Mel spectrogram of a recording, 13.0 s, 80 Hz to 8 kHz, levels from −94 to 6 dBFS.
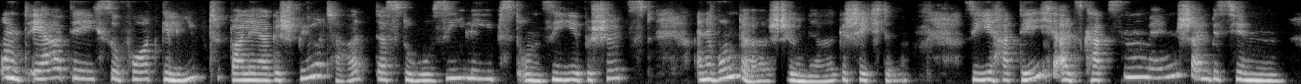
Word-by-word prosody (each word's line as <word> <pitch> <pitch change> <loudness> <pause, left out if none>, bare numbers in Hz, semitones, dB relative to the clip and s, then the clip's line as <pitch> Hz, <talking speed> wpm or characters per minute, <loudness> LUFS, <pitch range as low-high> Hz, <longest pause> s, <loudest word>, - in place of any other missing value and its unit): Und 295 -6 +3
er 275 +1 +2
hat 315 0 -6
dich 275 -3 -3
sofort 260 0 -3
geliebt, 300 +8 +1
weil 230 -1 +3
er 225 -1 +2
gespürt 290 - -1
hat, 220 +7 -7
dass 245 -1 -1
du 215 -2 0
sie 295 +9 +1
liebst 275 -2 -3
und 220 -2 +1
sie 235 +1 +2
beschützt. 295 - -1 0.4
Eine 245 0 +3
wunderschöne 200 - +1
Geschichte. 220 -2 -2 0.5
Sie 240 -1 +1
hat 235 +1 -5
dich 370 - +1
als 235 0 +3
Katzenmensch 335 - 0
ein 280 -1 -1
bisschen, 225 -5 +3
245 Hz, 125 wpm, -19 LUFS, 225-290 Hz, 0.5 s, Und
